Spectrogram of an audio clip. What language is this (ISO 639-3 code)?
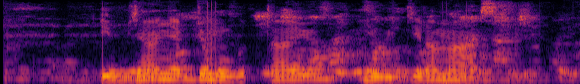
kin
